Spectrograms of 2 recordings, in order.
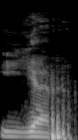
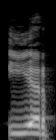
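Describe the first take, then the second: First: The word begins with a y sound. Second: The word begins with a plain vowel sound. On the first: The speaker calls it right. "इसको पढ़ने का तरीका होता है ईयर।" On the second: The speaker calls it wrong. "बहुत सारे बच्चे इसको ईयर पढ़ते हैं, ये ऐसे नहीं पढ़ा जाता।"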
